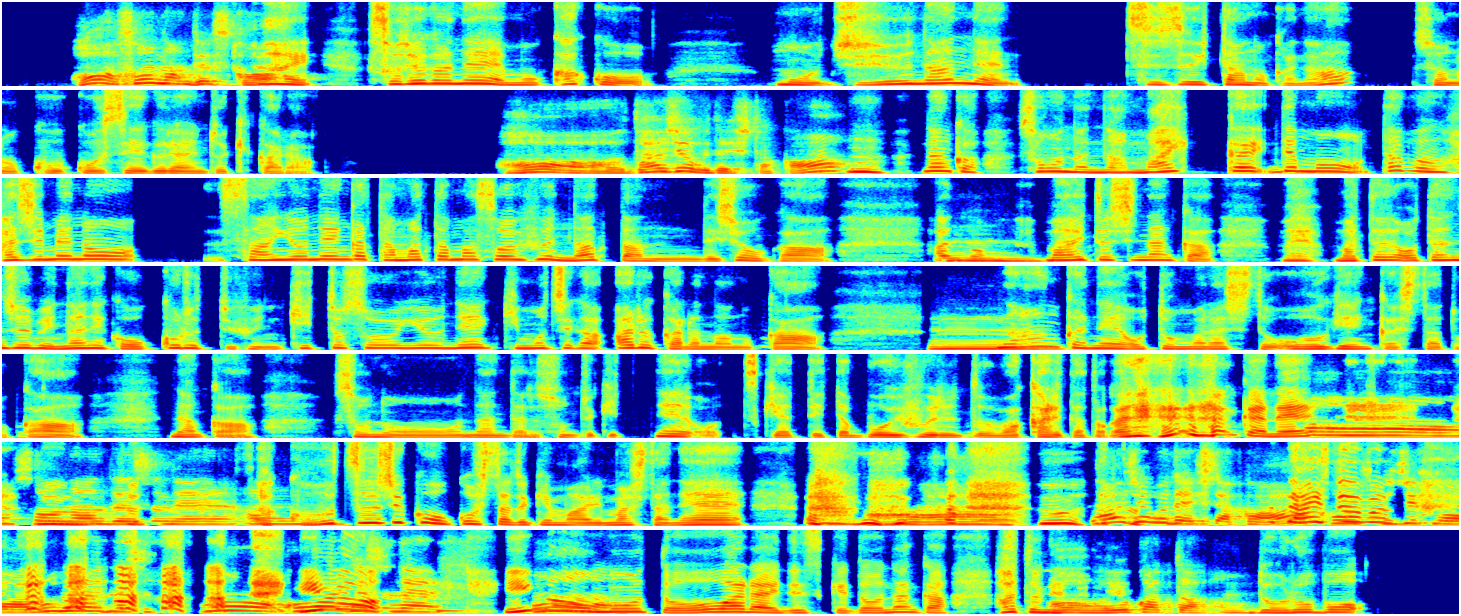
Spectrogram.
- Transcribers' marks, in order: laughing while speaking: "とかね"; laugh; laughing while speaking: "うん"; laugh
- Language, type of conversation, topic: Japanese, advice, 祝い事で期待と現実のギャップにどう向き合えばよいですか？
